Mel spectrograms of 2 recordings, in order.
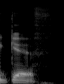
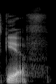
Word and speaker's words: GIF: I just don't care you add a t to this word it becomes gift okay it's not gift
